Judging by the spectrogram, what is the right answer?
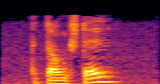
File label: "tankstell", alsace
